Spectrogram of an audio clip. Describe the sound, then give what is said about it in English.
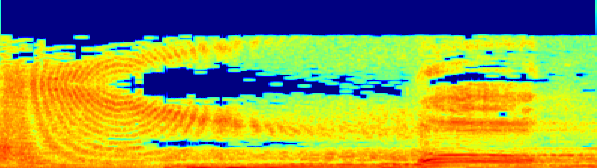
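A bus engine roars and speeds away, its pitch sweeping as it races off over a deep rumble, with a second sharp whooshing surge near the end. No one talks. “Get us out of here! Anywhere! Hit the bus!”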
